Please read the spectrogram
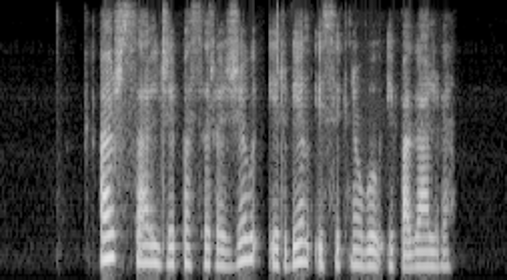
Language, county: Lithuanian, Vilnius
